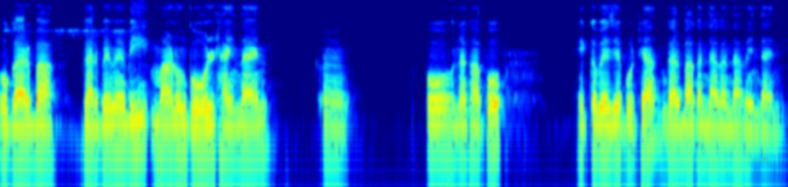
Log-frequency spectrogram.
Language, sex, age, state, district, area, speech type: Sindhi, male, 18-30, Gujarat, Surat, urban, spontaneous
